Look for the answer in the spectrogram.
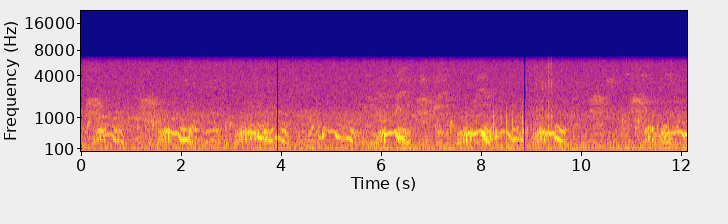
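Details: Pigeons cooing, likely several birds, with repeated low wavering coos that rise and fall, coming in bursts about every one to two seconds over a steady background hiss, and a few sharp clicks.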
